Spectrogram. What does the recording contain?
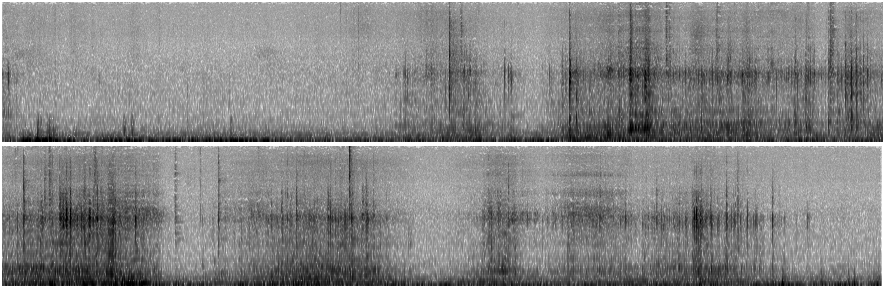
This is of someone pushing a metal serving cart on a wooden floor in various ways.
